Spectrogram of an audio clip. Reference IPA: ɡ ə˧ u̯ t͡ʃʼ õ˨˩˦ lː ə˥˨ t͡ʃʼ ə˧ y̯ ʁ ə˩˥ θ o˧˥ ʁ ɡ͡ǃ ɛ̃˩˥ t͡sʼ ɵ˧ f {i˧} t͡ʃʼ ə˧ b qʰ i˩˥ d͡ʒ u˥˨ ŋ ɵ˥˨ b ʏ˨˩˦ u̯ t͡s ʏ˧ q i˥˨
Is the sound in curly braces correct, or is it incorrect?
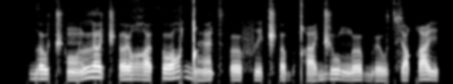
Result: correct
